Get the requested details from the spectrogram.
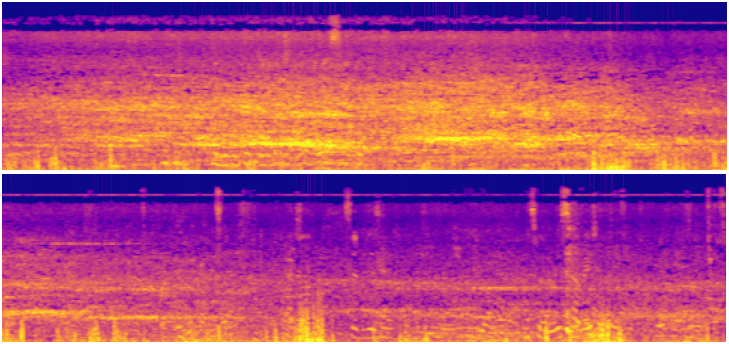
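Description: A large crowd murmurs and cheers in a big echoing space.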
